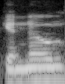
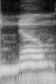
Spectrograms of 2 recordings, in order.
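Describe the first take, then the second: First: The word starts with a hard G. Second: The word starts with a silent G. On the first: The speaker calls it right. "the cool kids pronounce that G with a hard G" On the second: The speaker calls it wrong. "this is not a GNOME system"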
